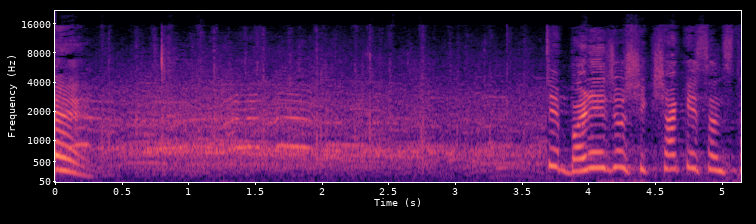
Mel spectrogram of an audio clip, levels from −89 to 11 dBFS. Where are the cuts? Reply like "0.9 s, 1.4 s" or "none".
3.6 s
